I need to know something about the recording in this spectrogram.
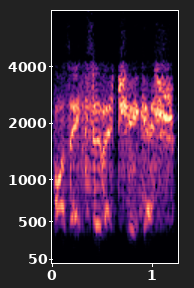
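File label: Hungarian player friendly fire mood low, speech; War Thunder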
